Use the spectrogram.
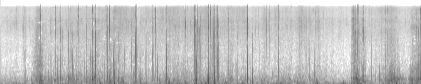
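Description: Fingers scratch, squeeze and crinkle a translucent thin plastic bag stretched over a microphone. Irregular crackles and sharp, bright crinkling snaps ring out over a low, rustling rumble. Quieter scratchy stretches fall between louder bursts of squeezing.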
